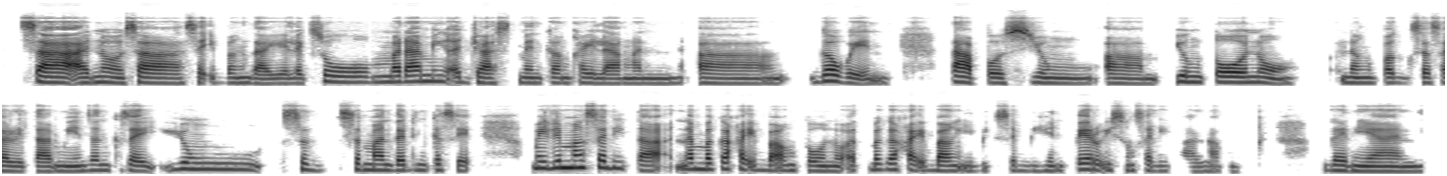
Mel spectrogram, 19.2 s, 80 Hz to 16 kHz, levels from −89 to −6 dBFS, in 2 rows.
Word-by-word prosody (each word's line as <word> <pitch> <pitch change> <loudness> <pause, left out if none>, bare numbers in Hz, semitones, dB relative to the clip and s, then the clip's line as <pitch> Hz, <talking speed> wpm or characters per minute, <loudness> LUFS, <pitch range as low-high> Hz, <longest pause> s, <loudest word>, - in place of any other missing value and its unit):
sa 195 -1 +9
ano, 190 0 -1
sa 175 -2 +4
sa - - +1
ibang 180 0 -8
dialect. 165 0 -2
So, 205 -3 -2
maraming 220 +3 +3
adjustment 180 -1 -1
kang 180 -1 -4
kailangan, 165 -2 -3 0.2
ah, 165 - -3 0.2
gawin 180 - 0 0.4
tapos 180 -2 +7
yung, 170 -2 -6
um, 165 -2 -2 0.2
yung 210 -3 -3
tono 195 -5 +1 0.3
ng 180 -1 -5
pagsasalita, 175 -2 -2
minsan 175 +3 -4
kasi 185 -4 0
yung 230 -1 -6 0.2
sa 230 - -2 0.2
sa 225 - 0
Mandarin 200 0 0
kasi, 195 -2 -3 0.5
may 270 - +4
limang 285 +1 +4
salita 270 -9 +1
na - - +1
magkakaiba 230 -3 0
ang 195 - 0
tono 175 -1 -5
at - - -3
magkakaiba 220 -4 +1
ang - - -7
ibig 175 - -15
sabihin. 180 -1 -7
Pero 225 -1 +5
isang 195 -1 -4
salita 175 -4 -9
lang, 165 - -11 0.7
ganiyan. 170 -3 -2
185 Hz, 135 wpm, -25 LUFS, 170-210 Hz, 0.7 s, sa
